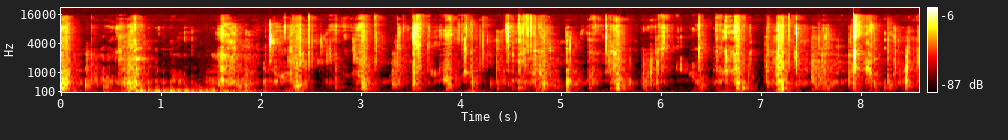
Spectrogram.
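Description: Crunchy cookies being chewed with the mouth closed: a run of irregular crisp crunches and wet mouth sounds.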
